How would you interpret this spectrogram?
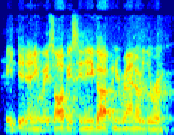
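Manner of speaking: ordinary talk, nothing marked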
